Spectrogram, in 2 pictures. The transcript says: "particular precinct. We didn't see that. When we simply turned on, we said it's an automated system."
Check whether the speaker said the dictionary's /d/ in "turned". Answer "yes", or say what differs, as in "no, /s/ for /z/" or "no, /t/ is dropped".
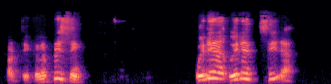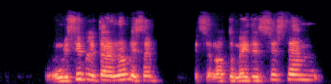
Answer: no, /d/ is dropped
